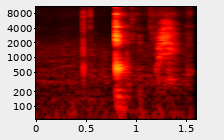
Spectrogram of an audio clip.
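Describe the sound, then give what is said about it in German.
Glasses clink together in a toast: a light tap, then a sharper ringing chink, followed by a brief soft rustle. “Nee, anstoßen.”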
